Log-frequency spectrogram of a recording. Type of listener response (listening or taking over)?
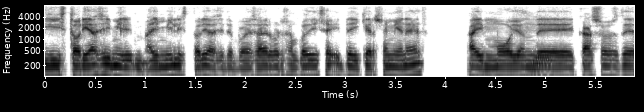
listening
